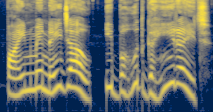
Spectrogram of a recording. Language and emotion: Maithili, fearful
